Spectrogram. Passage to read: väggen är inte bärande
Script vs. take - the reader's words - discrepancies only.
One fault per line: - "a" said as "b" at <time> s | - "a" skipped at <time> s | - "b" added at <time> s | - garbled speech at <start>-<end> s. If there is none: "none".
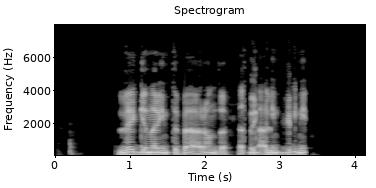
- garbled speech at 2.4-3.3 s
